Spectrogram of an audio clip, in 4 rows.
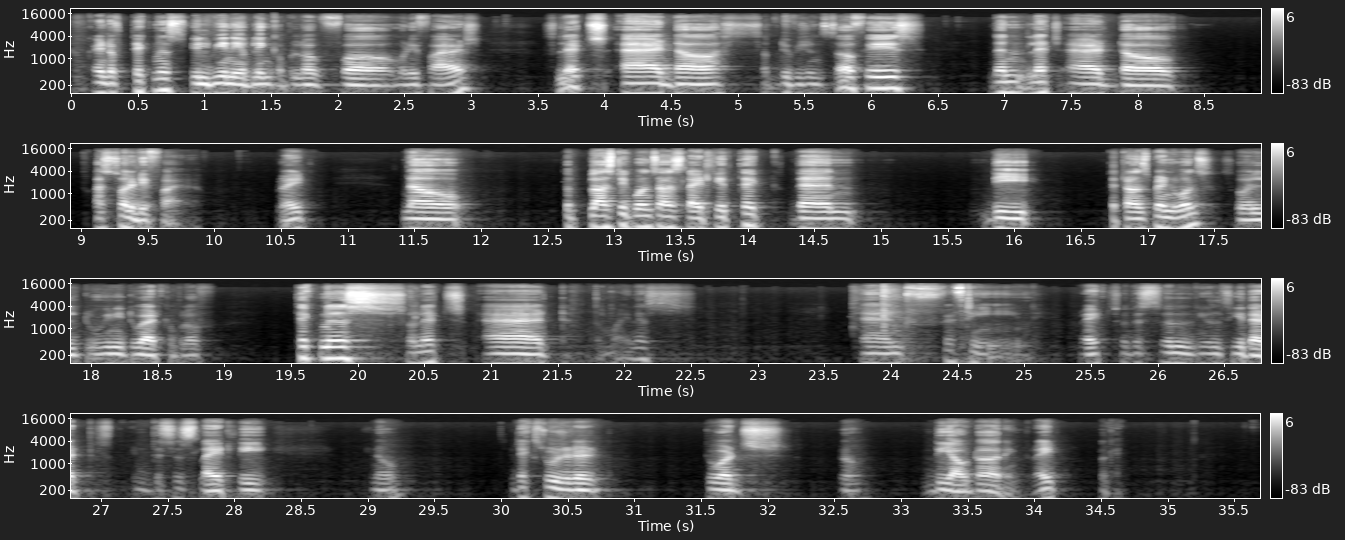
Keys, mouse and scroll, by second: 3.2-12.1 drag, 13.4-14.1 scroll up 3, 14.1-17.1 shift+middle drag, 18.6-22.4 drag, 22.4 Right, 22.6 Right, 25.9-26.6 middle drag, 26.6-26.9 scroll down 1, 26.9-27.3 scroll up 1, 27.3-28.7 shift+middle drag, 28.7 scroll down 1, 29.0-31.9 scroll up 5, 31.9-33.5 scroll down 3, 33.5-34.7 middle drag, 34.7 ctrl+z.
